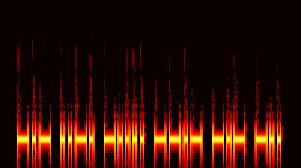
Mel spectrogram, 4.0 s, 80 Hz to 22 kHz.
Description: Morse code, heard as a keyed tone, about 25 wpm, 700 Hz. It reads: KF6QKD
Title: USA Call Signs - 6 Characters - 6x Character Spacing - 25wpm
